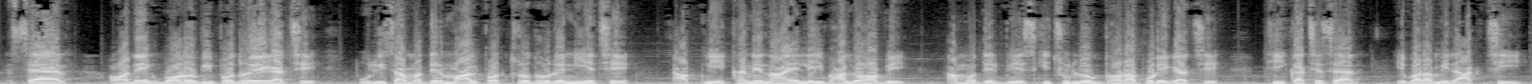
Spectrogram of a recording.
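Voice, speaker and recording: A man voices a dutiful male underling in cartoon melodrama. The voice is dropped lower and sounds deferential, with faint music behind. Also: fairly even intonation, normal speed, fairly bright tone, natural voice. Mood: worried, deferential. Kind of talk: cartoon drama dialogue.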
